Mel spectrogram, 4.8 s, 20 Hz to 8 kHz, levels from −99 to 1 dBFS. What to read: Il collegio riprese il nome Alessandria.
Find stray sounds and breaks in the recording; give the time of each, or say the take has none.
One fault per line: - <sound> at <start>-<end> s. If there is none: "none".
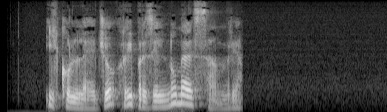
none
